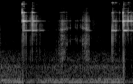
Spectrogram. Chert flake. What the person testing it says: a real good sign it's either heat-treated or really high-grade material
